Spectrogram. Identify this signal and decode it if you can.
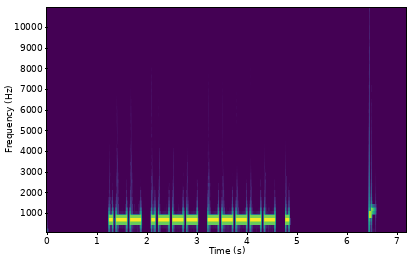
Morse code, heard as a keyed tone, about 17 wpm, 700 Hz. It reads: WJ0E
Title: USA Call Signs - 4 Characters - 3x Character Spacing - 17wpm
